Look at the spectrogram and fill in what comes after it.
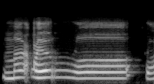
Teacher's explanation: عین کو ہم نے را کے ساتھ ملا دینا ہے، معر، را پہ کھڑا زبر ہے تو الف کے برابر ہم لمبا کریں گے، مد اصلی ہوگی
